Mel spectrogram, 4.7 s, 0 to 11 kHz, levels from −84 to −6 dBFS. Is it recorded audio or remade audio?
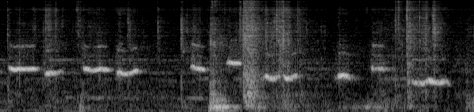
remade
